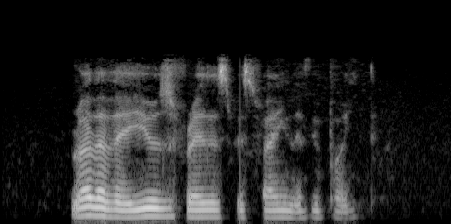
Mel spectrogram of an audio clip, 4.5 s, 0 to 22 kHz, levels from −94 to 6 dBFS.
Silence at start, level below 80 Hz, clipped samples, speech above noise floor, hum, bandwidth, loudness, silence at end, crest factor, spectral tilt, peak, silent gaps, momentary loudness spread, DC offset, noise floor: 0.75 s; -62 dBFS; under 0.1%; 57 dB; none; 7.8 kHz; -19 LUFS; 1 s; 18 dB; -4.5 dB/octave; -2 dBFS; none; 20 LU; under 0.1%; -76 dBFS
